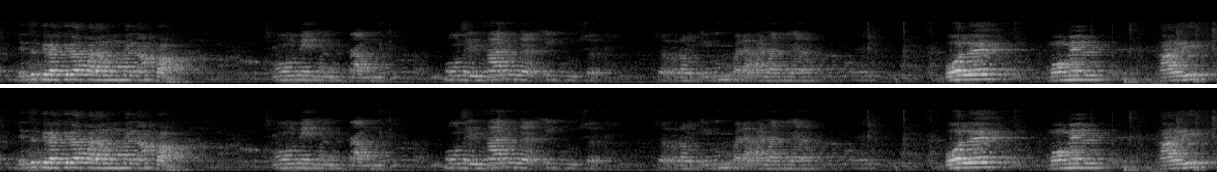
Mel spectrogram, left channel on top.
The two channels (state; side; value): identical; both; correlation 1.00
